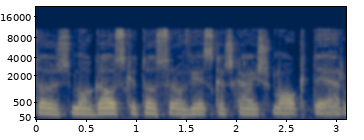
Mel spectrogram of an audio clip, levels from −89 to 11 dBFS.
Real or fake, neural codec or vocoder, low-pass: fake; vocoder, 24 kHz, 100 mel bands, Vocos; 10.8 kHz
